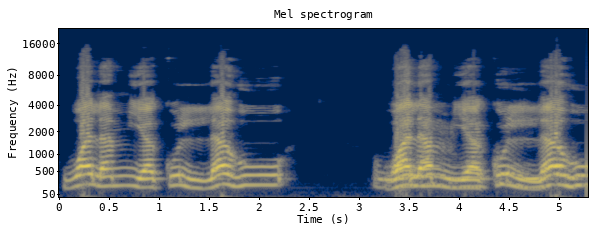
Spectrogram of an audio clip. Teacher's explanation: نون بالکل نہیں پڑھا جائے گا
